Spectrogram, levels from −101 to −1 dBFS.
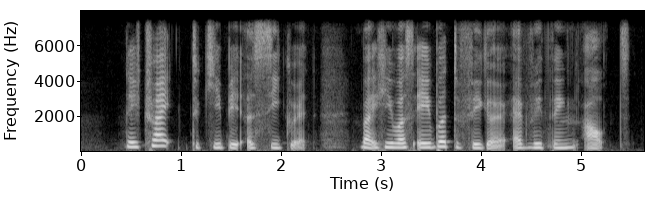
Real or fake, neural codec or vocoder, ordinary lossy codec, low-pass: real; none; none; 7.2 kHz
